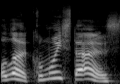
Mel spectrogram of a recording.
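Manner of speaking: put-on anglicized Spanish accent.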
